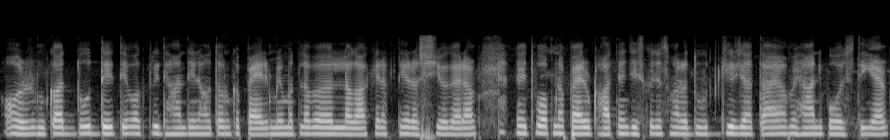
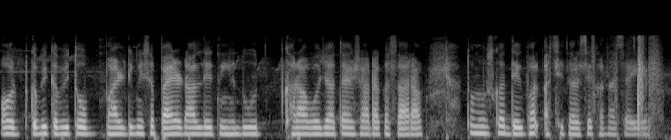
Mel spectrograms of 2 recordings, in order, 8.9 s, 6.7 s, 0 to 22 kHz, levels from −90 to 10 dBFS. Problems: none marked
